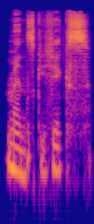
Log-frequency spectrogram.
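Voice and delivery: ordinary delivery, nothing marked

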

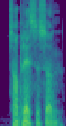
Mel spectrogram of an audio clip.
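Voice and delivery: ordinary delivery, nothing marked

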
